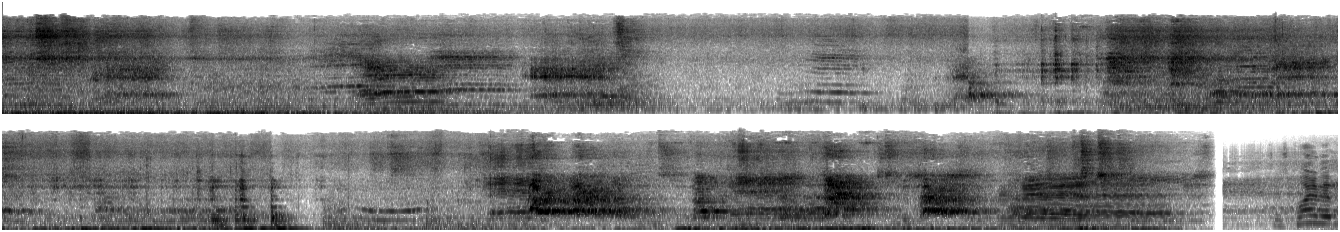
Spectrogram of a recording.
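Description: A flock of sheep and lambs bleating, many calls, some overlapping, with a low rumble underneath at times.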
